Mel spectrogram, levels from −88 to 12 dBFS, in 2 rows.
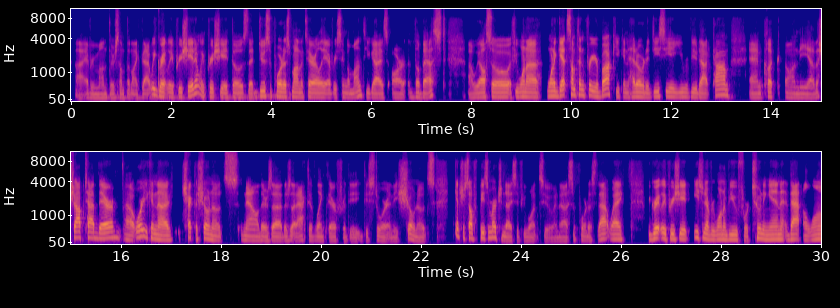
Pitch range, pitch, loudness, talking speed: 100-130 Hz, 115 Hz, -29 LUFS, 220 wpm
